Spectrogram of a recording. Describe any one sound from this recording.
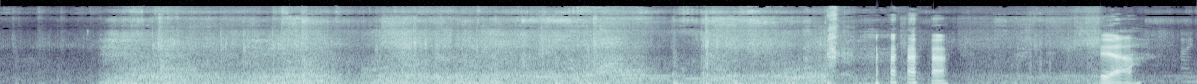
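Magic spells crackle and blast during a fight.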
